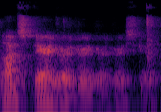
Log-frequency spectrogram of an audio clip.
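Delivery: ordinary talk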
